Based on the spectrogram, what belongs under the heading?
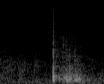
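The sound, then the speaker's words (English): A single sharp firework bang from a firework's heightened finale cracks out of a quiet hiss, followed by a brief rumbling, crackling tail that fades within half a second. No voices are heard. “Yeah, it's got a heightened finale.”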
